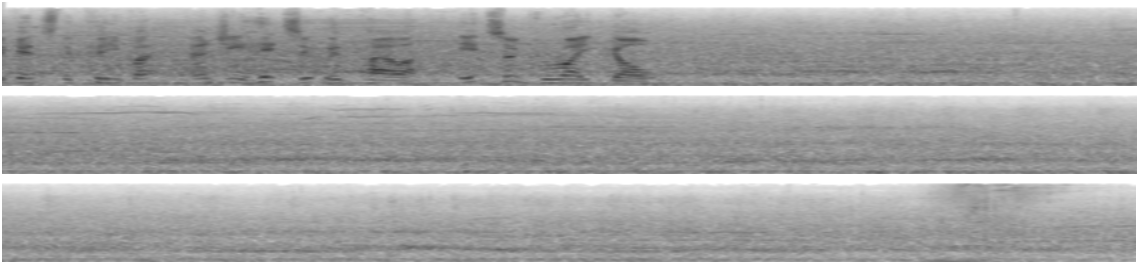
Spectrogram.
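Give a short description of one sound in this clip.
A large stadium crowd roars and cheers.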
